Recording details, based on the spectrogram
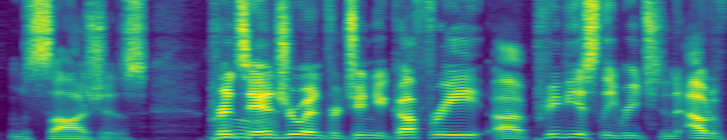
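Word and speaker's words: Giuffre: you pronounced her name Guffy that's what it is Guffy uh there is also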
